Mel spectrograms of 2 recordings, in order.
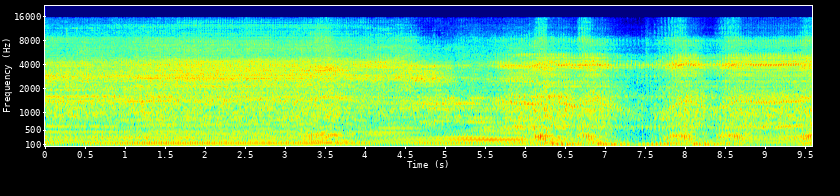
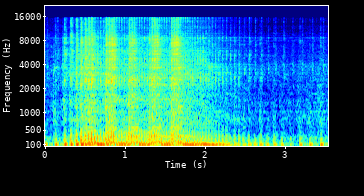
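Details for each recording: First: Honda TMX 155 motorcycle stored over a year for a noisy engine, before repair: loud metallic clatter and a steady knock about four times a second from a worn connecting rod. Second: Honda TMX 155 single-cylinder motorcycle, stored over a year with a noisy engine, after the clutch-side (panggilid) conversion: revs briefly, then settles into a steady, very smooth idle.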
